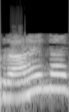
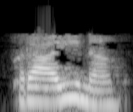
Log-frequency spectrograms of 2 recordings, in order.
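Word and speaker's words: راعنا: بدل لیتے اور کہتے رائینا، رائنا کی بجائے رائینا، یعنی زیر کی بجائے ساتھ یہ بھی لگا لیتے۔ رائی عربی زبان میں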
